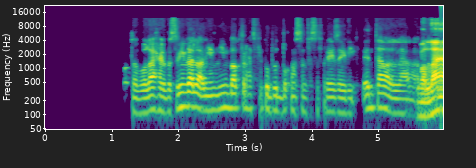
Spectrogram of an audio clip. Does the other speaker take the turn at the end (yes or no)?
yes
